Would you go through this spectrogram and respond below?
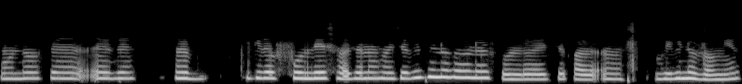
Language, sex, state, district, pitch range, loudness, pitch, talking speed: Bengali, female, West Bengal, Malda, 255-290 Hz, -18 LUFS, 275 Hz, 95 wpm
